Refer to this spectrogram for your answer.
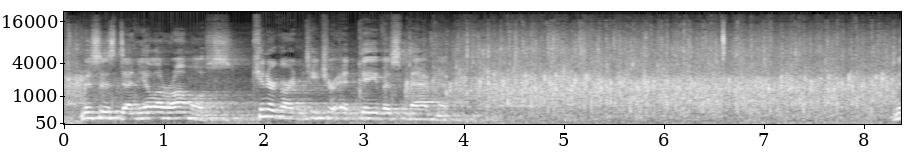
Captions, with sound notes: Mrs. Daniella Ramos, kindergarten teacher at Davis Magnet. (audience applauds)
